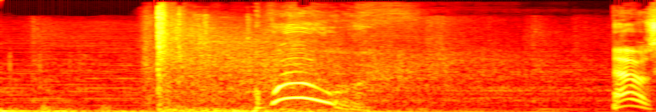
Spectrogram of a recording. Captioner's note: blam!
